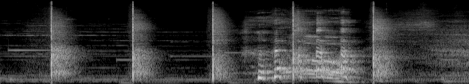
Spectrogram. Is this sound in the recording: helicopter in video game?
no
